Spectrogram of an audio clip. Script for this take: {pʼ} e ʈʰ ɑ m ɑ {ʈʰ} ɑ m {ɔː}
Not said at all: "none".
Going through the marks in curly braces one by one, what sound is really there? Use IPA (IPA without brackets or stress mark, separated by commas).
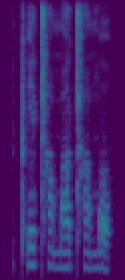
pʼ, ʈʰ, ɔ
